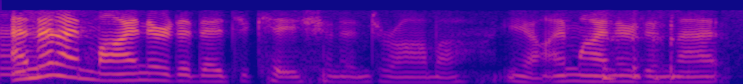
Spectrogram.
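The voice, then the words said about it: Nasal Philadelphia accent. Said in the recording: “my nasal Philadelphia accent, which I can't get rid of”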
